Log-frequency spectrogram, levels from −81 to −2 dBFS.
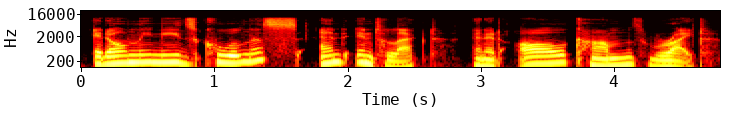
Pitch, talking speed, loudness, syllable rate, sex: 155 Hz, 140 wpm, -16 LUFS, 4.1 syllables/s, male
